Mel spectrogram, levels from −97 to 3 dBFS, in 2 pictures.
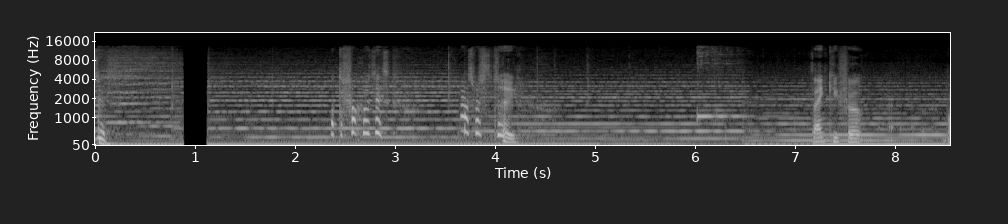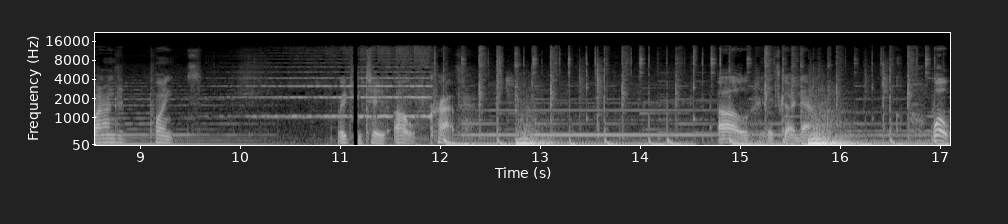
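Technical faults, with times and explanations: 0.89–1.14 s, digital broadcast dropout: the sound snaps to silence with a very quick fade of about 3 ms and stays gone for roughly 240 ms before coming back mid-stream. The receiver muted while frames were bad or missing, which fits about ten frames of 24 ms each, so whatever played in that gap is simply lost.
11.14–11.19 s, digital broadcast dropout: a much shorter hole of about 48 ms with the same 3 ms fade, consistent with just a couple of frames failing before good data returned.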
